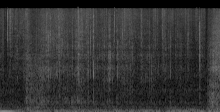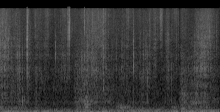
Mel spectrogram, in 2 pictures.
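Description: Bare hands scoop, squeeze and crumble a loose pile of dry, dyed pink gym chalk powder with crumbly clumps. The result is a steady soft crunching and crinkling with sharp crackly bursts, over a low, dull rumble throughout.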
